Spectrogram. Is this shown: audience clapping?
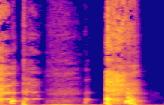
no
